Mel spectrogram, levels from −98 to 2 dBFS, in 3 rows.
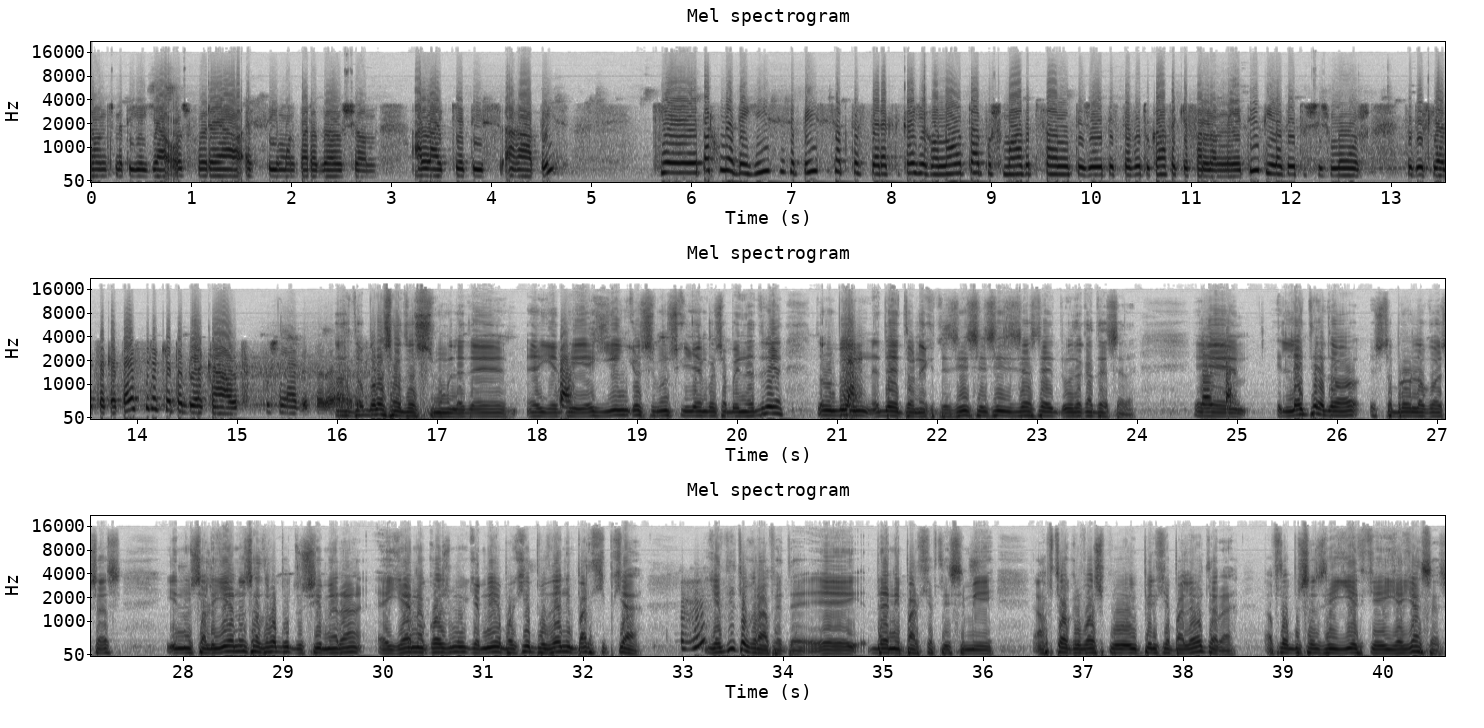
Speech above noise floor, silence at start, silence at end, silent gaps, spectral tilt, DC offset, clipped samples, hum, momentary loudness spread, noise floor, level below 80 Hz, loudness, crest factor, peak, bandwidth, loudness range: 23 dB; 0 s; 0 s; none; -5 dB/octave; under 0.1%; under 0.1%; none; 7 LU; -32 dBFS; -36 dBFS; -10 LUFS; 10 dB; 0 dBFS; 17.5 kHz; 3 LU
